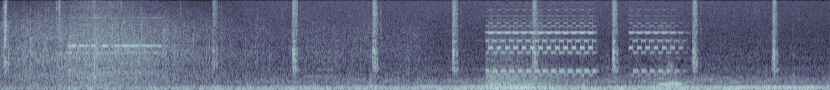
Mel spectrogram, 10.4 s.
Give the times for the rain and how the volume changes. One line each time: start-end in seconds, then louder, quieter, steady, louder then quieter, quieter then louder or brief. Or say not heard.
0.0-5.5 quieter.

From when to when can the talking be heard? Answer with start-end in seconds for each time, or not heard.
8.2-8.6.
